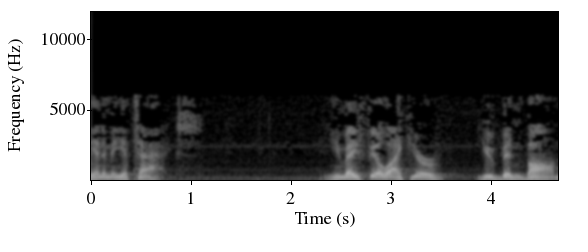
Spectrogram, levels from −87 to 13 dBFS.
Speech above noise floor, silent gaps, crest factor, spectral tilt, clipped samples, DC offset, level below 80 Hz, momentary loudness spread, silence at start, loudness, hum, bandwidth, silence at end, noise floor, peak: 35 dB; none; 18 dB; -8 dB/octave; under 0.1%; under 0.1%; -62 dBFS; 16 LU; 0 s; -23 LUFS; none; 6.4 kHz; 0 s; -57 dBFS; -6 dBFS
